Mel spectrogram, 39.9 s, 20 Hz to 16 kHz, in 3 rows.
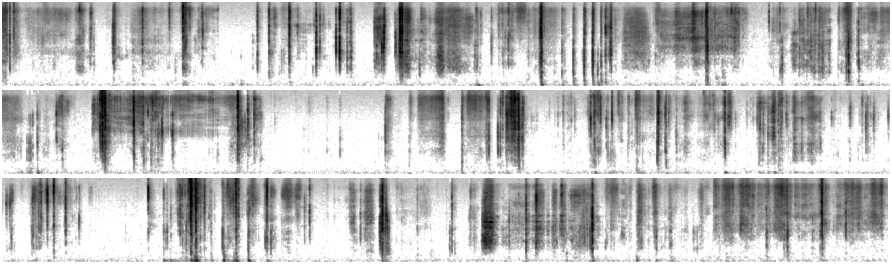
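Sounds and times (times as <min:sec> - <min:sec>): paper crinkling: 0:33.7 - 0:39.9.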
